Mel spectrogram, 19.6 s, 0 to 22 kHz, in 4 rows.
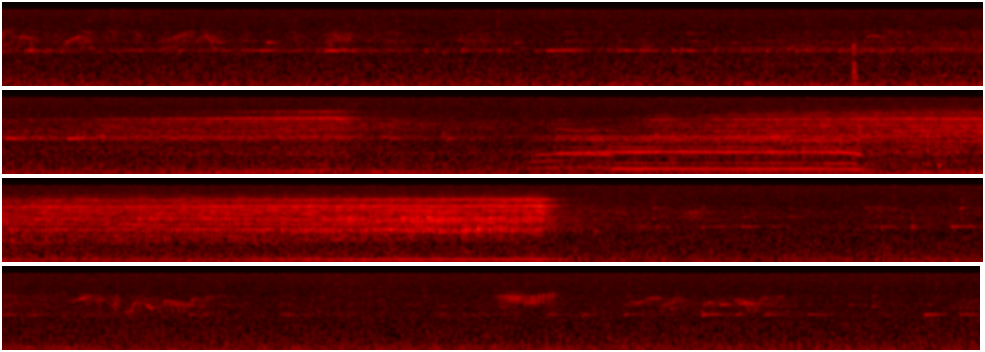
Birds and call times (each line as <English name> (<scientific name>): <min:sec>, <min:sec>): Red-rumped Swallow (Cecropis daurica): 0:17.4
